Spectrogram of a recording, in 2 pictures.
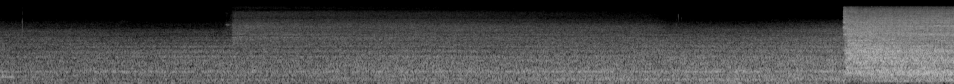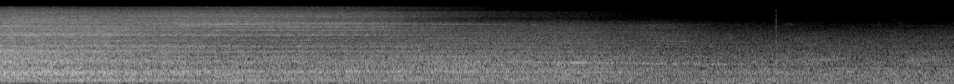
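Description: A passenger train running through the station: a steady rail rumble that slowly grows, then a sudden loud rush of wheel and air noise about halfway through as the train reaches the microphone, fading gradually towards the end.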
